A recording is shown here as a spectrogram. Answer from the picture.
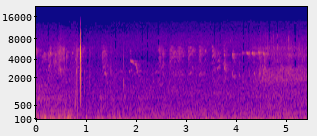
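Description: Birds chirping in short scattered calls over a low rumble on the microphone, with one sharp click about a second in.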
